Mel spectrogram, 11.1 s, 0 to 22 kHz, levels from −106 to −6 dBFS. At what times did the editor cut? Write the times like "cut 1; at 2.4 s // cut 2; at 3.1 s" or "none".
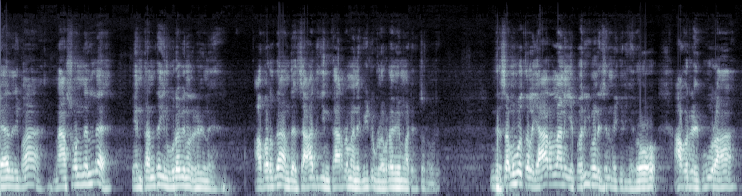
none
